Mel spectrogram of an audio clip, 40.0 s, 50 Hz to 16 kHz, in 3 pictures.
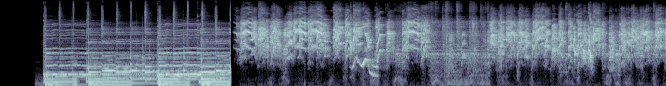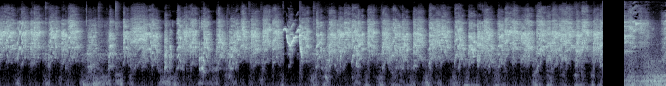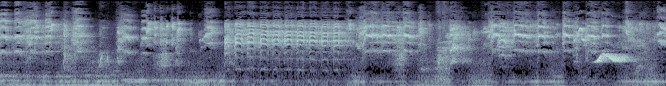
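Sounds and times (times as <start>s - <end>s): parrots squawking and chattering: 4.6s - 39.9s
low hum: 25.8s - 32.0s.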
